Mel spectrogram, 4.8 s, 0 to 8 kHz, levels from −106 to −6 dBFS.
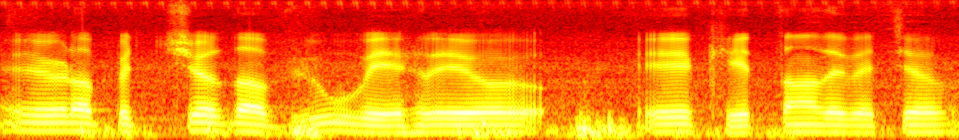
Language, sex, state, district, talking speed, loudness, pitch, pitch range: Punjabi, male, Punjab, Kapurthala, 150 wpm, -17 LUFS, 115 Hz, 110-120 Hz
